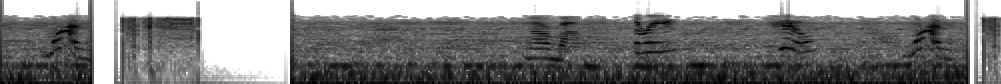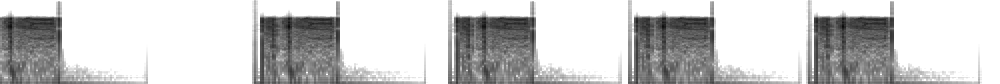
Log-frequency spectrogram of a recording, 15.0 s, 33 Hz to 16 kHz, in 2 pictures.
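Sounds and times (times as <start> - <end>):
camera shutter click: 12.2 - 12.8, 13.6 - 14.2.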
